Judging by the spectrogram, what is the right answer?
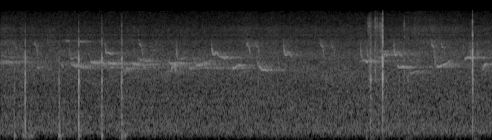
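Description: Caterpillar droppings (frass) falling from the tree canopy and ticking on the leaves in scattered, irregular clicks that sound like light rain. A small bird sings a run of short, high, falling notes over them.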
